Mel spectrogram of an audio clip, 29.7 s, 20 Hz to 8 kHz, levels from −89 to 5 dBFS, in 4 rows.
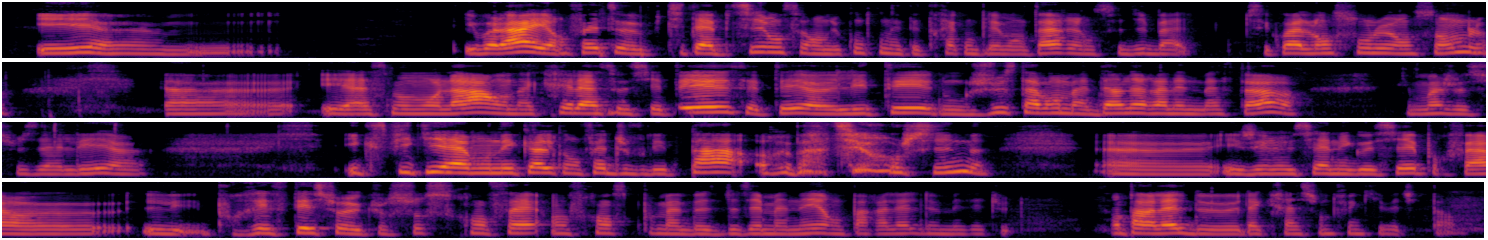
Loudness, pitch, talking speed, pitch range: -30 LUFS, 195 Hz, 200 wpm, 185-215 Hz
